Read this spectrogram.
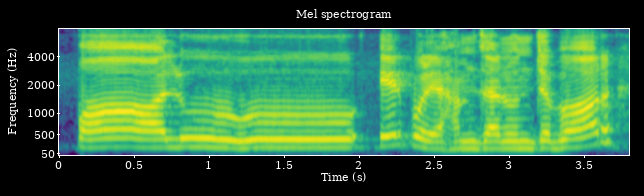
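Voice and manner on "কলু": কলু with the vowel stretched very long; long madd. Shown as a demonstration. Teacher demonstrates the long pull on কলু, drawn out. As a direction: hold the vowel of কলু for three beats. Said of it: "তিন আলিফ টানতে হয়".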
